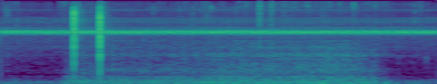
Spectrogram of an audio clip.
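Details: High, even insect trilling on an autumn camping night, joined by two quick cracks from the campfire and a rising low rush of flames beneath the constant ringing tone.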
